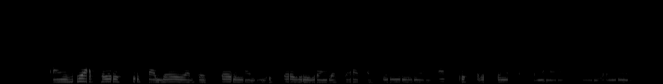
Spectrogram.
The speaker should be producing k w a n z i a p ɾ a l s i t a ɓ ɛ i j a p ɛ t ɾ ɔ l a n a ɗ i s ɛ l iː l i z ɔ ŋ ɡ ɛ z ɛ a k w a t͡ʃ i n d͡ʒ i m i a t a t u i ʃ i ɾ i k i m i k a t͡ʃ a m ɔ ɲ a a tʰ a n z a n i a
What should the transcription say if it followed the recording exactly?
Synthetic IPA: k w a n z i a p ɾ i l s i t a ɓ ɛ i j a p ɛ t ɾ ɔ l i n a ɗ i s ɛ l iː l i ɔ ŋ ɡ ɛ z ɛ a k w a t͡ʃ i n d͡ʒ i m i a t a t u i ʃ i ɾ i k i n i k a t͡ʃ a m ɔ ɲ a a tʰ a n z a n i a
